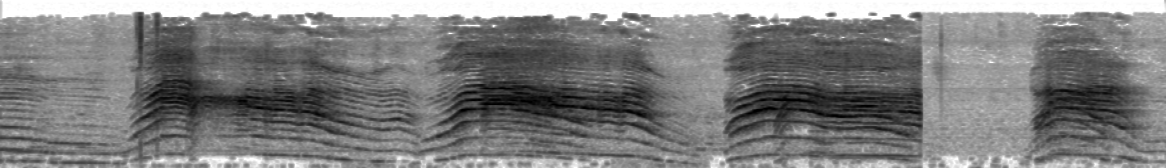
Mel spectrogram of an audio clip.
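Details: Cats fighting for dominance over territory: a low moan building into loud, drawn-out yowls about three seconds long, four bouts in a row with brief silent breaks between.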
